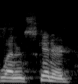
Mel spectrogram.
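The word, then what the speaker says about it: Lynyrd Skynyrd: spirit just like we talked about Leonard skinnard pronounced Leonard skinnard there there was a certain ethos that was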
